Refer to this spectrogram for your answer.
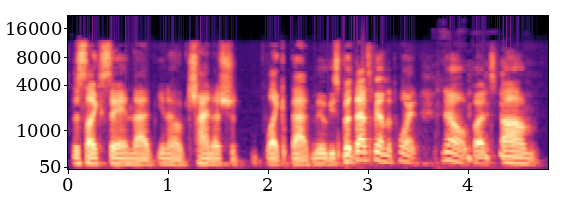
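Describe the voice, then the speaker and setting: A teenage boy co-hosting a movie podcast, excitable and full of restarts and laughs. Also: lowish voice, normal speed, dry recording. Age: teens. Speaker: podcast co-host. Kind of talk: casual chat.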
